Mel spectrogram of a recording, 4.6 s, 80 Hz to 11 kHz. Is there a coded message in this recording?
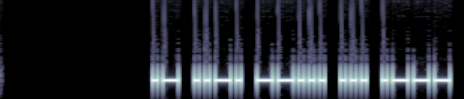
Yes: Morse code from 1.5 to 4.5 s, heard as a keyed tone, about 24 wpm, 700 Hz. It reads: AF7SJ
